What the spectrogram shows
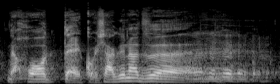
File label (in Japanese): goshagu, minami yamagata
